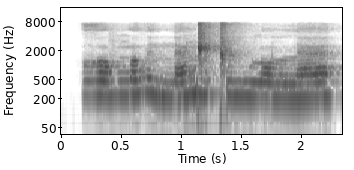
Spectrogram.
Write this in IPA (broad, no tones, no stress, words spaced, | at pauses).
ɣʌv ŋʌðɪ nːæŋ͡ǁʊ ǁuːlɔ lːæ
